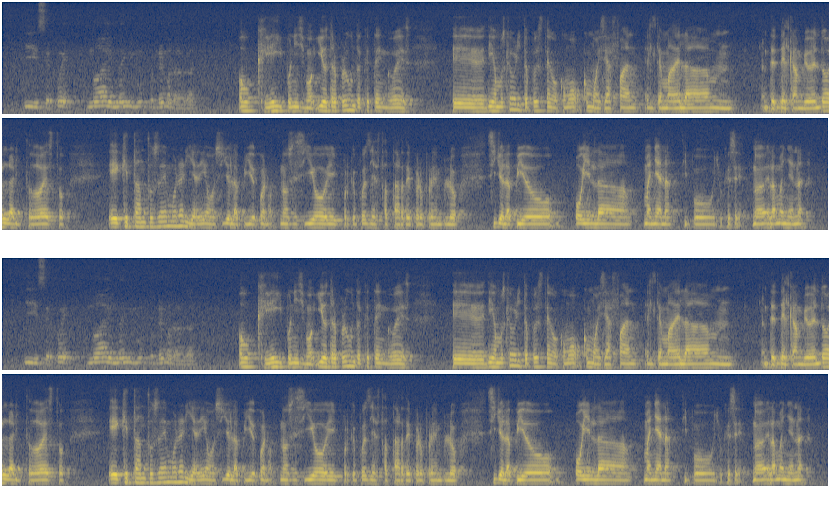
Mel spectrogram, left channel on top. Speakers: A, on the left; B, on the right.
A: y se fue. No hay, no hay ningún problema, la verdad.
B: Ok, buenísimo. Y otra pregunta que tengo es, eh, digamos que ahorita pues tengo como, como ese afán, el tema de la, mm, de- del cambio del dólar y todo esto. Eh, ¿qué tanto se demoraría, digamos, si yo la pido? Bueno, no sé si hoy, porque pues ya está tarde, pero por ejemplo, si yo la pido hoy en la mañana, tipo, yo qué sé, 9 de la mañana,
